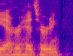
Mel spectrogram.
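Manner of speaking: ordinary talk, nothing marked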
